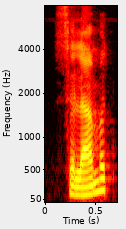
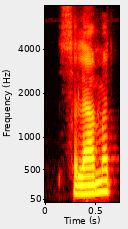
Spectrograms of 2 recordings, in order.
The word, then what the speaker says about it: salamat: with the vendor you thank them by saying salamat PO salamat PO salamat PO it means thank you word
